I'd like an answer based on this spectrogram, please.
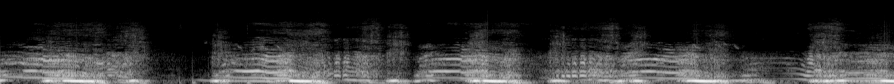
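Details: Thunderous roar of a male lion, Klaserie Drift Reserve, 2 October 2023: continuous deep, groaning calls rising and falling, about fifteen heavy pulses a minute, rich low rumble with layered overtones and little pause between bursts.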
